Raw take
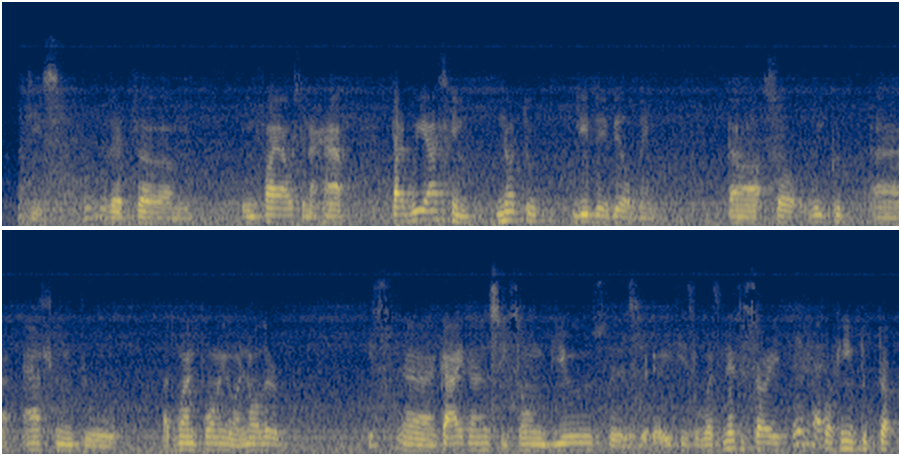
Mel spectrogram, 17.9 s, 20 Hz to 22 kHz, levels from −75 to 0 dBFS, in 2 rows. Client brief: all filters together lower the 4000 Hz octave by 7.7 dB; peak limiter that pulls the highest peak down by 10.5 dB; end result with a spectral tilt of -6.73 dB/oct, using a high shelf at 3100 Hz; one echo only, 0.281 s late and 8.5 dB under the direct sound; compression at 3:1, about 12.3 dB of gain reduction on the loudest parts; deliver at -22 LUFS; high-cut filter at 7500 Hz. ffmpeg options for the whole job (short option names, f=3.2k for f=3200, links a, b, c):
-af "lowpass=7.5k,highshelf=f=3.1k:g=-3.5,equalizer=f=4k:t=o:g=-7,acompressor=threshold=-29dB:ratio=3,alimiter=level_in=1.5dB:limit=-24dB:level=0:latency=1,volume=-1.5dB,aecho=1:1:281:0.376,volume=12.5dB"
